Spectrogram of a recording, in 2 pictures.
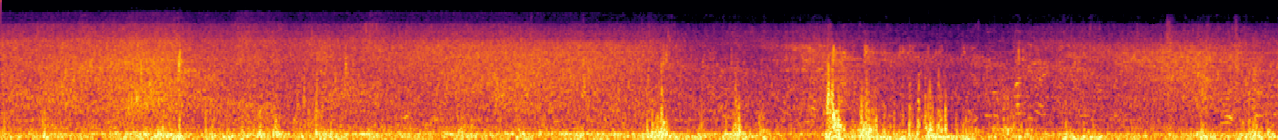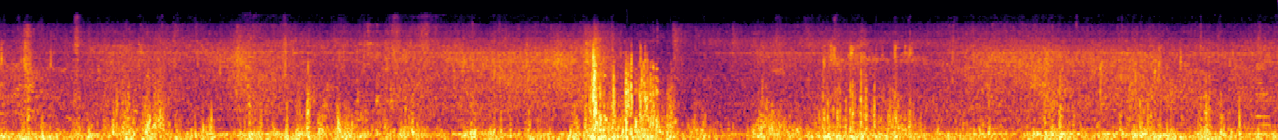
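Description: Water splashes against the hull of a moving boat.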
